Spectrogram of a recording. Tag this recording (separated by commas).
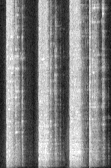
Shatter, Glass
